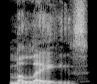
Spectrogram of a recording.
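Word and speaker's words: malaise: Behavior next is mala this word has two syllables and the stress is on that second syllable malays this is not a great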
